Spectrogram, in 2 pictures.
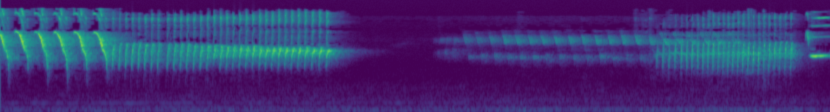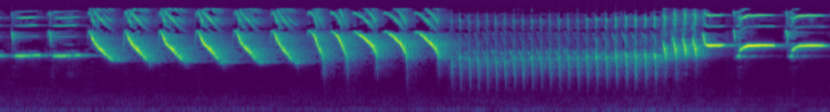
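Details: Canary singing to spur other canaries: buzzy trill, a quiet pause, a softer rattle, then bright repeated downslurs, clipped whistles and another rattling trill at the end.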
